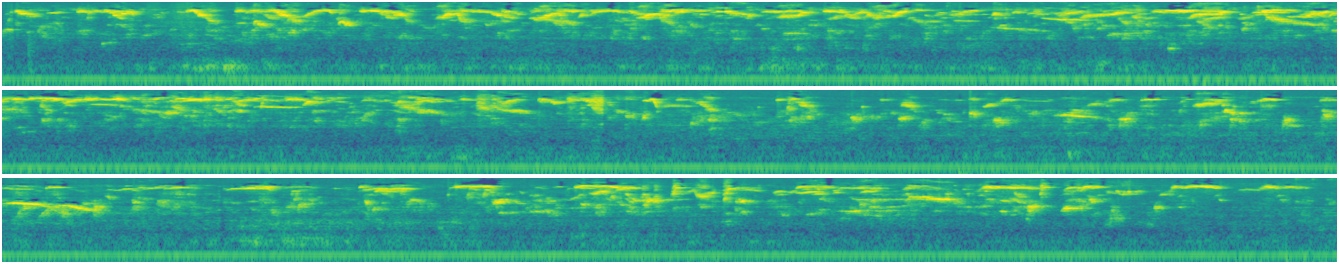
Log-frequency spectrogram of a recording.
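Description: Birdsong from a TV's speakers: a dense run of high-pitched bird chirps, many falling in pitch, over a steady low hum.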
